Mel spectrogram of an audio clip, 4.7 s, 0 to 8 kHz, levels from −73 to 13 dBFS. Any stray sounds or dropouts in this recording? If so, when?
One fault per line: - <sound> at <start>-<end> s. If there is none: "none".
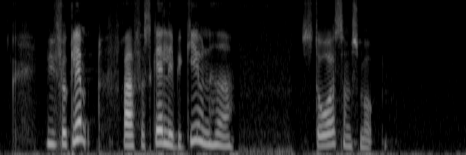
none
